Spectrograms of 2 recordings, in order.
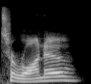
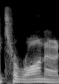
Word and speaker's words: Toronto: I started saying Toronto instead of Toronto because I was told by a Canadian person one time. They're like, uh, Canadian people don't pronounce the T.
